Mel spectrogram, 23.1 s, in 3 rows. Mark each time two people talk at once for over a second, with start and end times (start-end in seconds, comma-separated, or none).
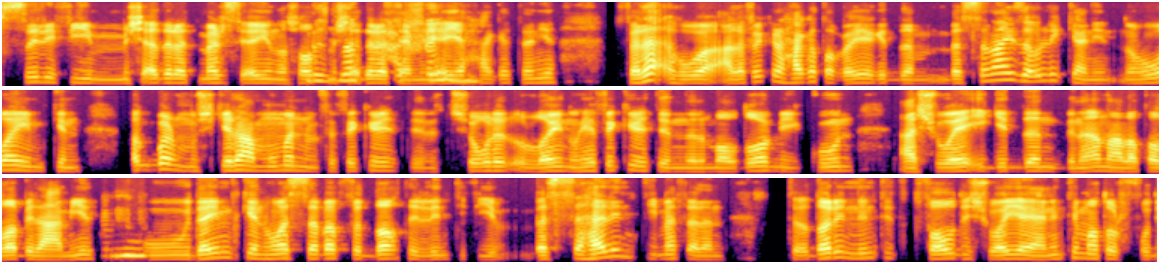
2.0-3.2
